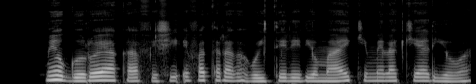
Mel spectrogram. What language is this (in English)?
Kikuyu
